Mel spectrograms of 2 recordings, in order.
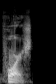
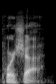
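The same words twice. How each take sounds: First: The word ends without a final vowel sound. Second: The word ends with a final vowel sound. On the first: "she doesn't pronounce the ah in Porsche" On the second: "I'm pretty confident Porsche is correct"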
